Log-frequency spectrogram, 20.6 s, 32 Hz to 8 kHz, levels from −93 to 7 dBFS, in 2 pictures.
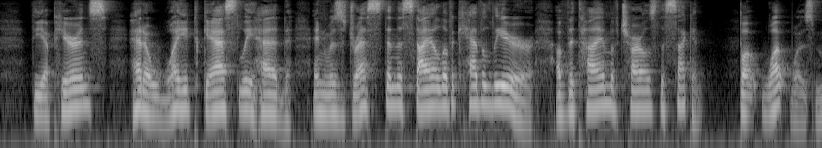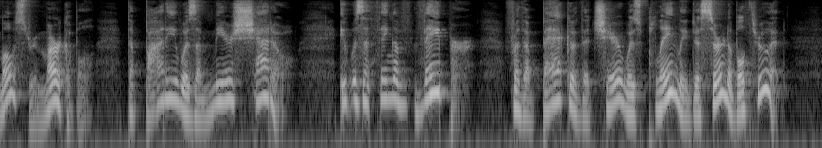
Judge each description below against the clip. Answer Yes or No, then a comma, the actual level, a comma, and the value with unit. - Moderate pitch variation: No, wide, 5.7 semitones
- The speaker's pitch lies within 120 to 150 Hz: Yes, medium, 140 Hz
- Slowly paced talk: No, average, 145 wpm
